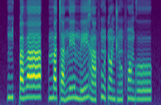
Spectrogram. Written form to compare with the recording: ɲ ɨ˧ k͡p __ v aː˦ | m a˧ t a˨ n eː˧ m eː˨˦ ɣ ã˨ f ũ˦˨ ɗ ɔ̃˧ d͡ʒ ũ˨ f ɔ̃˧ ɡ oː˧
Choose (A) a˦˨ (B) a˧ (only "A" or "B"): B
